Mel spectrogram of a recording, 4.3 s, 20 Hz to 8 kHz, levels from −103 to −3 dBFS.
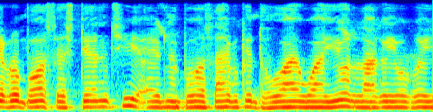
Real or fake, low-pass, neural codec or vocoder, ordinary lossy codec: fake; 7.2 kHz; codec, 16 kHz in and 24 kHz out, 2.2 kbps, FireRedTTS-2 codec; none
